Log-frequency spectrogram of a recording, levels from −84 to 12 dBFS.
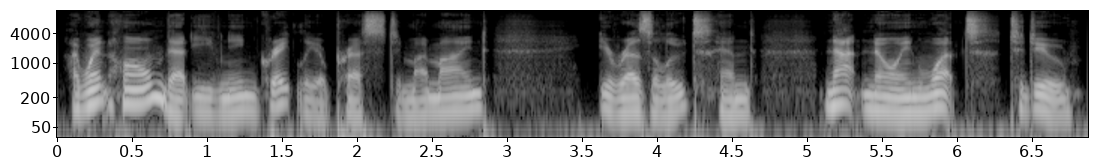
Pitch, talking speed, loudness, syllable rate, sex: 105 Hz, 150 wpm, -20 LUFS, 4.9 syllables/s, male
